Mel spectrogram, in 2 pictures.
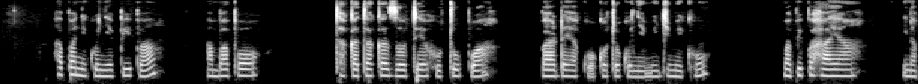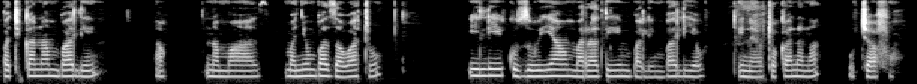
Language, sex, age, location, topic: Swahili, female, 25-35, Nairobi, government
